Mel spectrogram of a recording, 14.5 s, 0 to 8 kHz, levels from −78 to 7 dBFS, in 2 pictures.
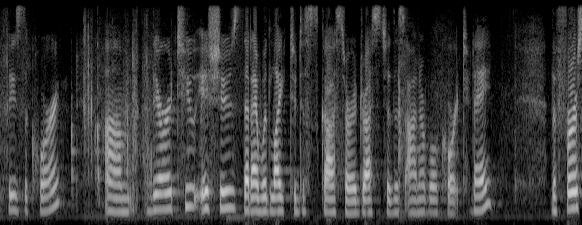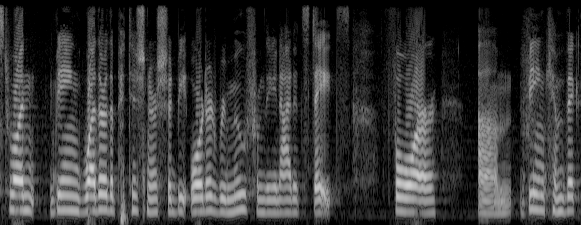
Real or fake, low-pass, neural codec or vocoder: real; 7.2 kHz; none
